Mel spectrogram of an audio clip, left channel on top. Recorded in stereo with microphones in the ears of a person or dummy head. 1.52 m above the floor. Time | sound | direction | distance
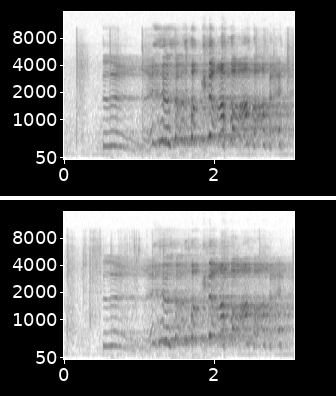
0.5 | crying | 15° left (ahead or behind) | 1.2 m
